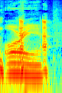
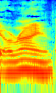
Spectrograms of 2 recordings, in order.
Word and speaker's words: Orion: Orion. That's how they pronounce it. I thought it was Lake Orion.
